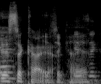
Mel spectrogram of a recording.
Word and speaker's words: Izakaya: So how do you pronounce the restaurant? Izakaya? Izakaya.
